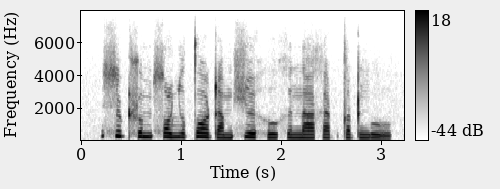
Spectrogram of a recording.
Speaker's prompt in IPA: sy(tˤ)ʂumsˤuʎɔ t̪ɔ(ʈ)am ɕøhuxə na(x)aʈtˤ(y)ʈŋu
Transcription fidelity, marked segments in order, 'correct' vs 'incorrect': incorrect: ʈ, correct, correct, incorrect: ø

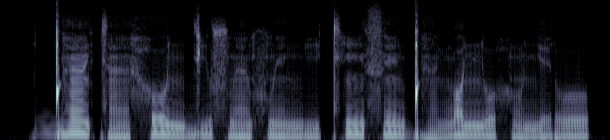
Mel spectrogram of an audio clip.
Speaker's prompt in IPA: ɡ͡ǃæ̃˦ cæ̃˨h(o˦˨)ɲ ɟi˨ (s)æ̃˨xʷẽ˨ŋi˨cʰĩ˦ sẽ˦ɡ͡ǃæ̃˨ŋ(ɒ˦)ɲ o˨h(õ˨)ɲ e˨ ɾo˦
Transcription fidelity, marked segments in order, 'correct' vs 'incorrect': correct, incorrect: sʷ, correct, correct

